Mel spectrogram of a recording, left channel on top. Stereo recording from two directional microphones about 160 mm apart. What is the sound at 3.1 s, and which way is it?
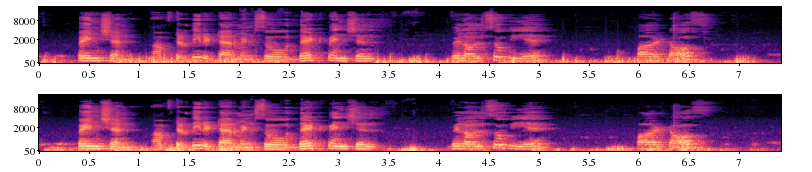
Speech, 30° left (ahead or behind).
